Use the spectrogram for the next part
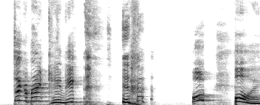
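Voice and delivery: squeaky voice with swinging pitch. Asked by a co-host to show a Mickey Mouse voice, doing it. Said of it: "let's hear Mickey".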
